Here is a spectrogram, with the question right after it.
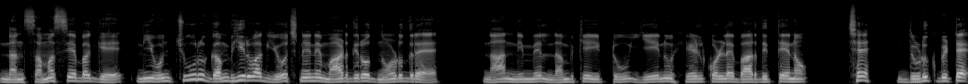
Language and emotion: Kannada, disgusted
